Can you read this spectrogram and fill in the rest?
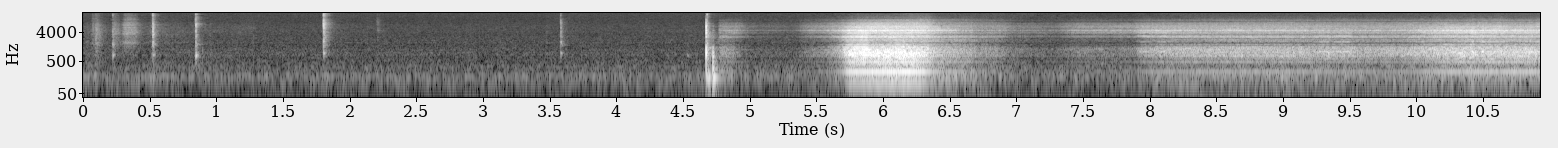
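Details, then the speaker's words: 1970s Eico model 150 solid-state signal tracer after power supply and capacitor service and pot cleaning: switch-on clicks, then steady soft hiss with only the tiniest faint hum; output about normal. "I can get up next to it and it's only the tiniest little bit of hum there"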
